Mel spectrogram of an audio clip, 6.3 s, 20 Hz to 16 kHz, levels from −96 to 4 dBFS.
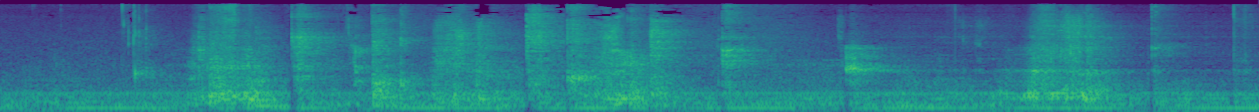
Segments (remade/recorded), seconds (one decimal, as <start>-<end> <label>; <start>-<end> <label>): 0.0-4.4 recorded; 4.4-6.3 remade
